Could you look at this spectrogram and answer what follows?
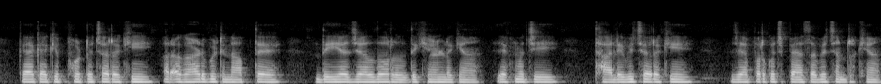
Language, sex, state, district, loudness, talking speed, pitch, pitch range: Hindi, male, Uttarakhand, Uttarkashi, -16 LUFS, 190 wpm, 115 Hz, 115-120 Hz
